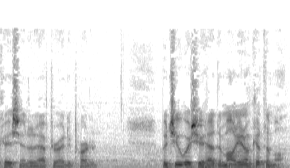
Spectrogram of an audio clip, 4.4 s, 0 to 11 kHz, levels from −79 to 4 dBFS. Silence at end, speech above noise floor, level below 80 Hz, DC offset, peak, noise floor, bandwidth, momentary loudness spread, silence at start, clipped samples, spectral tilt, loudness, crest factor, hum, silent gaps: 0 s; 21 dB; -48 dBFS; under 0.1%; -4 dBFS; -44 dBFS; 9.6 kHz; 22 LU; 0 s; under 0.1%; -5.5 dB/octave; -22 LUFS; 18 dB; none; none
